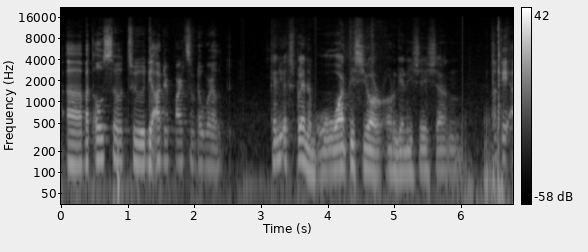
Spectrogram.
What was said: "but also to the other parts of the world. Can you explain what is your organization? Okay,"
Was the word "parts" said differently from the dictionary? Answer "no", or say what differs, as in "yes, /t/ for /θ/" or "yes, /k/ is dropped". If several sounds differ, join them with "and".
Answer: no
